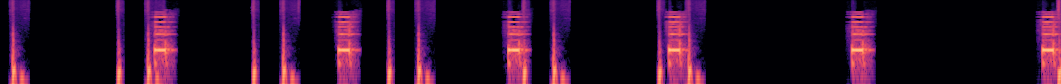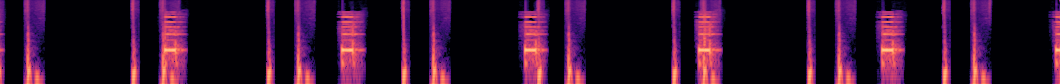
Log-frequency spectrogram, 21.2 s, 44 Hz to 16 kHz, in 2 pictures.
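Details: Hospital heart monitor sound effect: steady beeps at about 33 per minute, each paired with low heartbeat-like thuds.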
